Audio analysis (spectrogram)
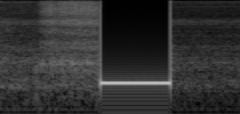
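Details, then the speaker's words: Mattel Barbie computer by Patriot Computers, boot after fan reattached: one steady mid-pitched POST beep of about a third of a second over quiet fan hum, then no boot; cracked motherboard solder joints. "I apparently broke it, or it broke itself because, you know, it was working earlier when I first tested it, and Now it's not"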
